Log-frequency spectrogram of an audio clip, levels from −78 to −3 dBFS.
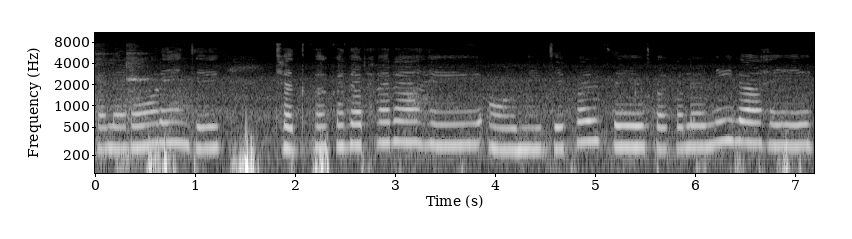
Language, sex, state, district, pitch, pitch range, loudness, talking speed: Hindi, female, Rajasthan, Bikaner, 265 Hz, 250-290 Hz, -21 LUFS, 135 wpm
